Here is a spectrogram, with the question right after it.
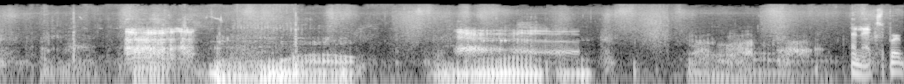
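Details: A single lioness gives deep, rasping roars and throaty growls as she ambushes a big male kudu drinking from a shrinking water trench, with dramatic music and narration.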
